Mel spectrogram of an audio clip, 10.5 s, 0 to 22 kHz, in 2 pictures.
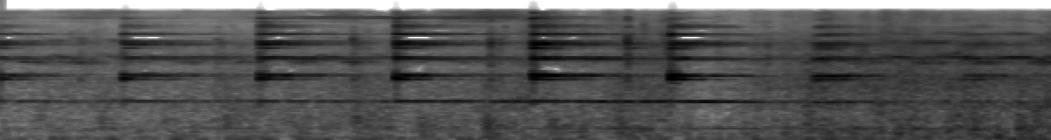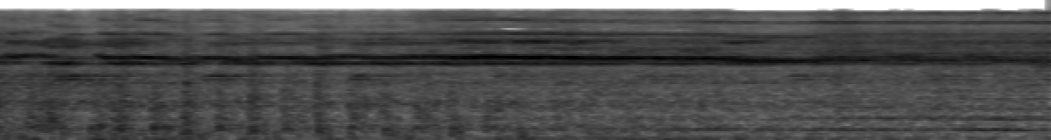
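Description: Amtrak passenger train pulling in slowly past the platform, steel wheels squealing in a long, high, slowly sliding tone from about four seconds in, over a steady rumble. For the first three and a half seconds a bell dings about once every 0.7 seconds.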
